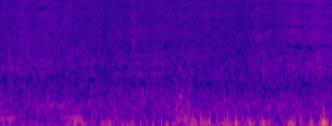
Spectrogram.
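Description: Wind buffeting the phone's microphone, a low rumble coming in uneven gusts.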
